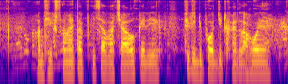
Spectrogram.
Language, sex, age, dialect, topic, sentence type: Magahi, male, 36-40, Western, banking, question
